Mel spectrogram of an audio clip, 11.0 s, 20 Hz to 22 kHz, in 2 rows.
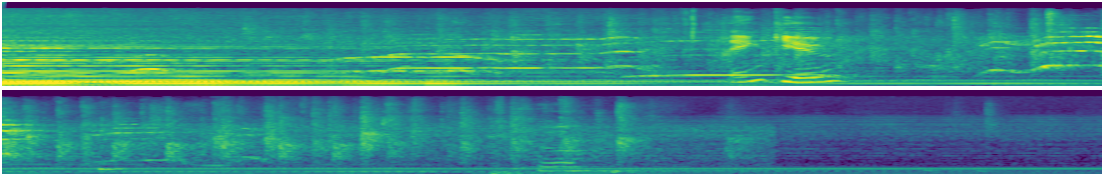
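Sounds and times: electric guitar chord ringing: 0.0s - 3.2s
audience whooping and calling: 0.0s - 7.8s.

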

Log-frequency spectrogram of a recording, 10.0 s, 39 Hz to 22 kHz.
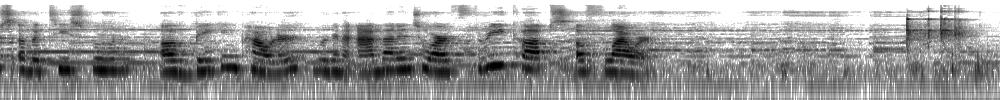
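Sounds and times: quiet background music: 0.0s - 10.0s
metal bowl clinking: 9.0s - 9.9s.

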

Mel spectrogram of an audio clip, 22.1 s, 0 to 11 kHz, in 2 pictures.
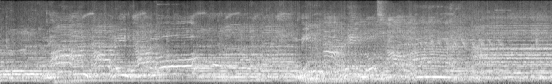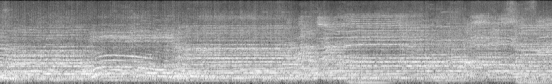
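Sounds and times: choral singing over music: 0.0s - 22.0s.

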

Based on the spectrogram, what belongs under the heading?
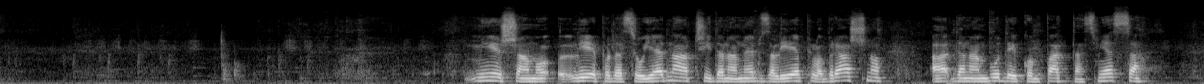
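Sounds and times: wooden spoon stirring dough: 0.0s - 12.0s.

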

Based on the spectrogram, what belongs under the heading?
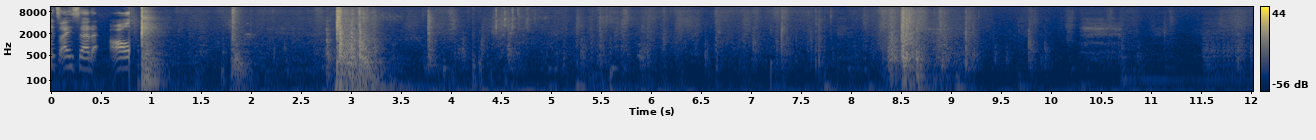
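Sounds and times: soft footsteps on indoor floor: 3.4s - 12.0s.

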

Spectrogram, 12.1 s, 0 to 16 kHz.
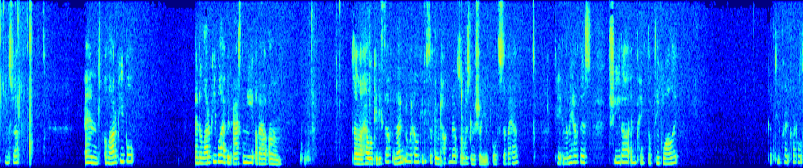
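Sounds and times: high-pitched voice: 0.0s - 0.5s, 1.3s - 2.1s, 2.9s - 4.7s, 5.3s - 7.8s, 8.4s - 10.2s, 11.6s - 12.0s.

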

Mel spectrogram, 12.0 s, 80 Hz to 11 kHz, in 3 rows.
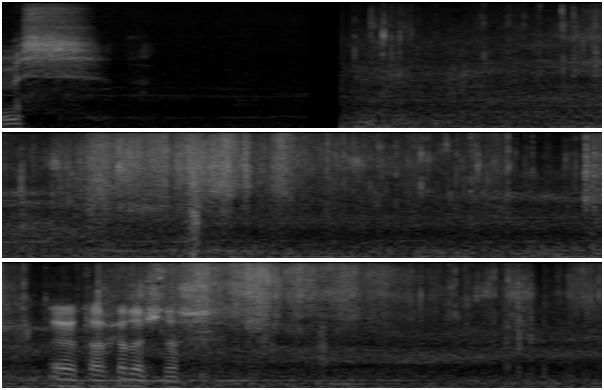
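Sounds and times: low vehicle rumble: 2.3s - 12.0s
vehicle passing on road: 2.3s - 12.0s.

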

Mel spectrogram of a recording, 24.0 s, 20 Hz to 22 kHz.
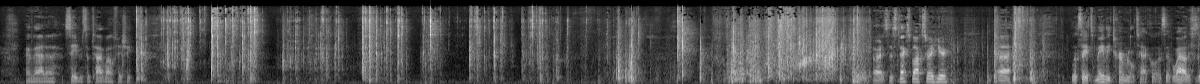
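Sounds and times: lures clattering in plastic box: 2.7s - 13.0s, 13.6s - 17.5s, 18.8s - 21.4s.

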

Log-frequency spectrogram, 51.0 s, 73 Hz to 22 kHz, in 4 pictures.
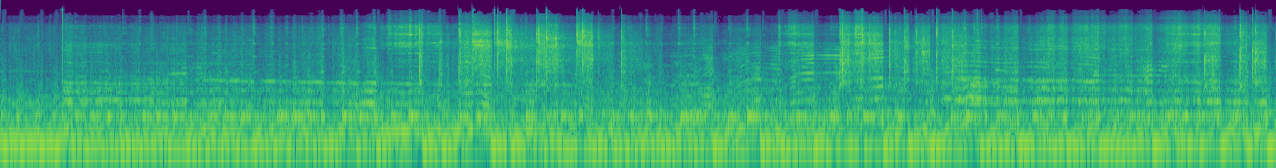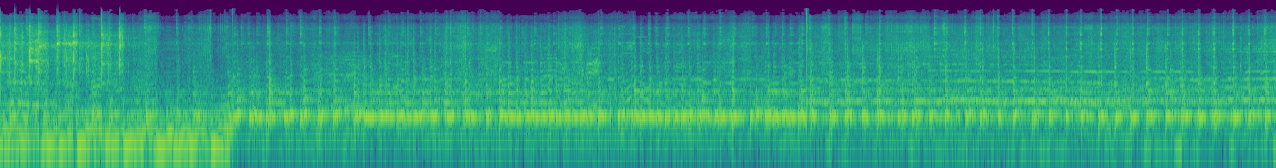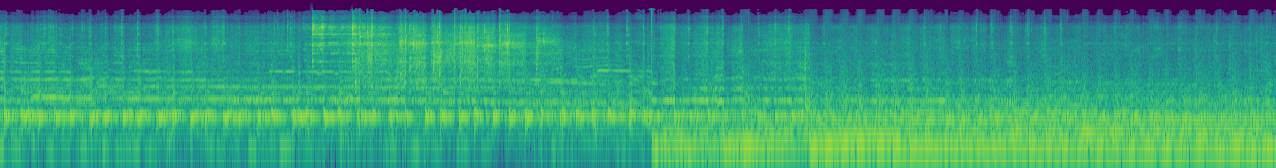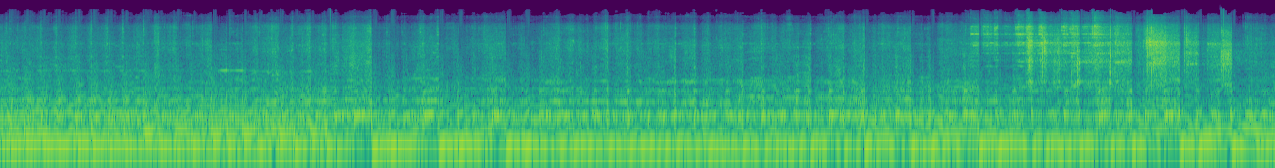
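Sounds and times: fast taiko drum strokes: 0.0s - 51.0s.

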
